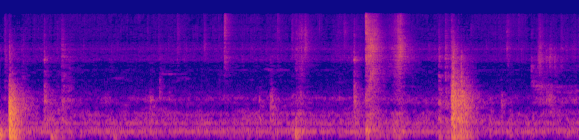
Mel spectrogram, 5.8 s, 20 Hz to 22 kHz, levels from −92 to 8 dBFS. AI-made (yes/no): no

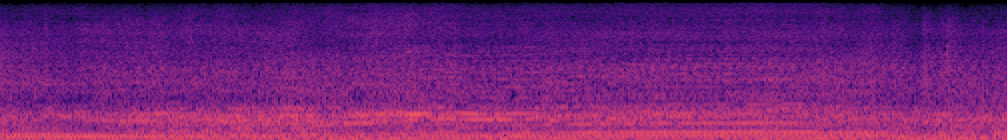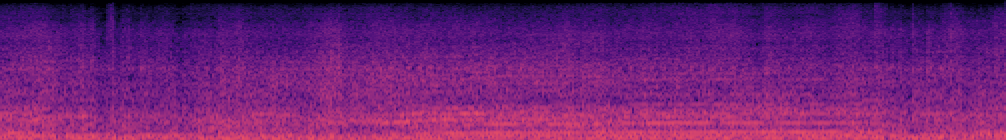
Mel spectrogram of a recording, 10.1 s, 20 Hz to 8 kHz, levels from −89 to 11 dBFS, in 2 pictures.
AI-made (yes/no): yes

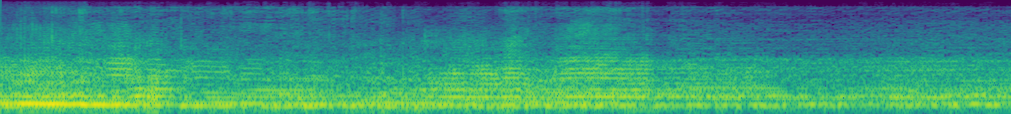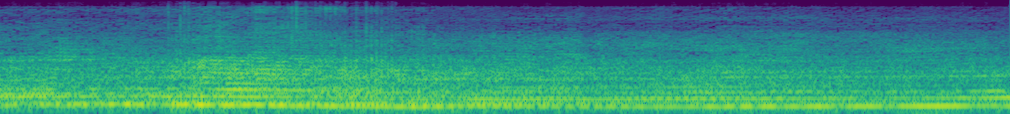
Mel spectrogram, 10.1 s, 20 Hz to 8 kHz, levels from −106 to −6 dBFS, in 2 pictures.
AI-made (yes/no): no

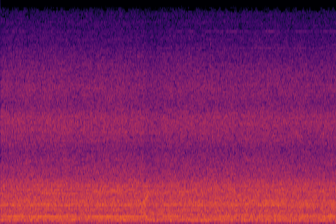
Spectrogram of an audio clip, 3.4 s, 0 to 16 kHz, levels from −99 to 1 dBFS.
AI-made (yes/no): no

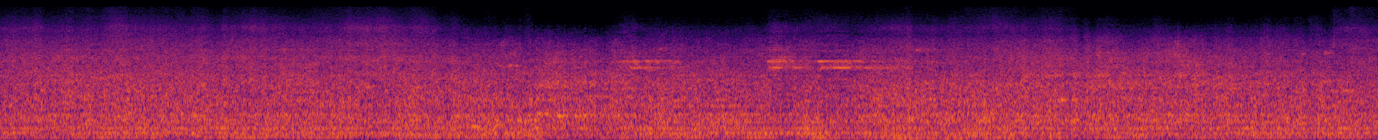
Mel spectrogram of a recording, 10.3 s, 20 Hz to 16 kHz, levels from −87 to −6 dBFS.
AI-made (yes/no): yes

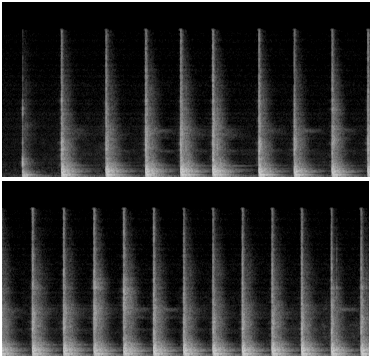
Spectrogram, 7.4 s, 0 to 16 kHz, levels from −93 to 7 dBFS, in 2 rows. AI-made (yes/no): yes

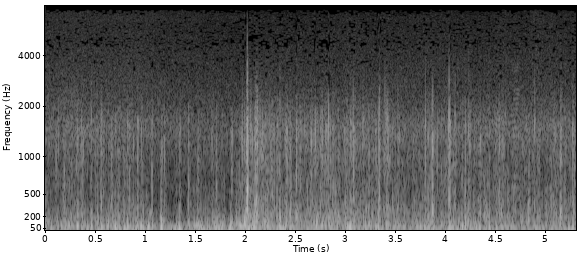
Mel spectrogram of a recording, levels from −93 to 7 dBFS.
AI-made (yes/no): no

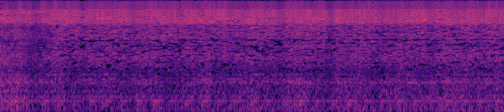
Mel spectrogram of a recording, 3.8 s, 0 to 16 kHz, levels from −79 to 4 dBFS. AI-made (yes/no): no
